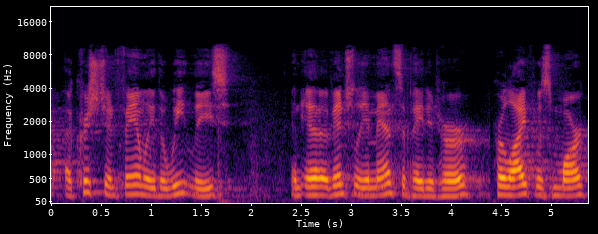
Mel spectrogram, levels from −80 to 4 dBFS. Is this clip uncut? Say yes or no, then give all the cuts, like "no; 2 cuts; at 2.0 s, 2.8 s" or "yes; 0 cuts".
no; 2 cuts; at 2.5 s, 4.4 s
